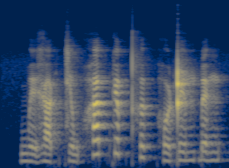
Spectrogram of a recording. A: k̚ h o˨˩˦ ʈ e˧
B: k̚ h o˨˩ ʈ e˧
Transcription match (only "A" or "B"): B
